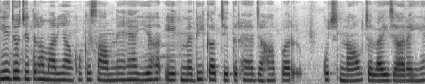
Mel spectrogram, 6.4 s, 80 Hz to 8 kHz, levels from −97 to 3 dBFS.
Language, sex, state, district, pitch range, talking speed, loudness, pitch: Hindi, female, Punjab, Kapurthala, 215-235 Hz, 205 wpm, -15 LUFS, 225 Hz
